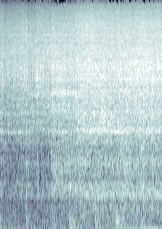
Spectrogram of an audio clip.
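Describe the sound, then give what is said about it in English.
A frozen cube of sofrito sizzles in a pan with sautéed garlic for Puerto Rican rice with pigeon peas, giving a steady, fairly soft hiss with a few light clicks and pops over it. “She starts by sautéing some garlic, and then she throws an icy cube of sofrito in the pan”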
